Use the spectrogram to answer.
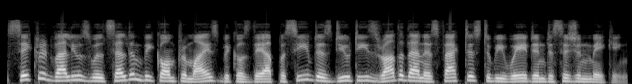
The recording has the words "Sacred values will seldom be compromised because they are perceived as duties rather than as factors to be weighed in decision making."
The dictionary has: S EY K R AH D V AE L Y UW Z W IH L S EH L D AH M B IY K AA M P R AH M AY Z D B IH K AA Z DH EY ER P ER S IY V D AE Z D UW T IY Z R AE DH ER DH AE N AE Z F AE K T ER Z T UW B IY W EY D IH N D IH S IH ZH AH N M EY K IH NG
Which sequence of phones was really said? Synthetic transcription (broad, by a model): S EY K R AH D V AE L Y UW Z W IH L S EH L D AH M B IY K AA M P R AH M AY Z D B IH K AA Z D EY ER P ER S IY V D AE Z D UW T IY Z R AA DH ER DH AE N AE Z F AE K T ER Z T UW B IY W EY D IH N D IH S IH ZH AH N M EY K IH NG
